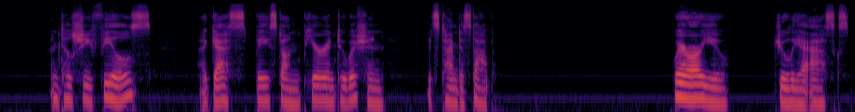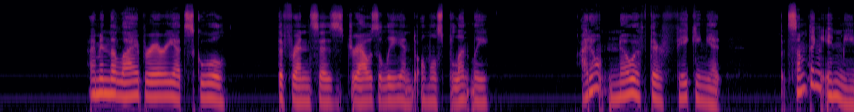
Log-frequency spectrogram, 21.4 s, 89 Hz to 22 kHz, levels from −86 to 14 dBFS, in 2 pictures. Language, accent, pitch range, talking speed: English, American, 110-185 Hz, 120 wpm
